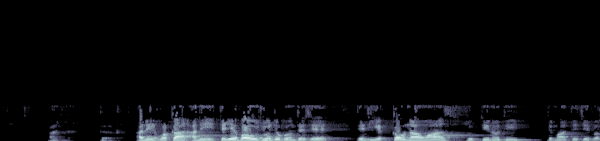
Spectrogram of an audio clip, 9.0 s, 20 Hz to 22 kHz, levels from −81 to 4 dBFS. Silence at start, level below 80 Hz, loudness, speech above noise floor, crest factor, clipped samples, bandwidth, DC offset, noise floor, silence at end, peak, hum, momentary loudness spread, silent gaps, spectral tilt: 0.75 s; -58 dBFS; -16 LUFS; 55 dB; 16 dB; under 0.1%; 5.8 kHz; under 0.1%; -71 dBFS; 0 s; -2 dBFS; none; 16 LU; none; -6 dB/octave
